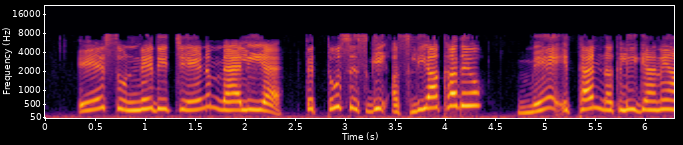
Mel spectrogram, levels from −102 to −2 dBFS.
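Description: No technical faults are audible.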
